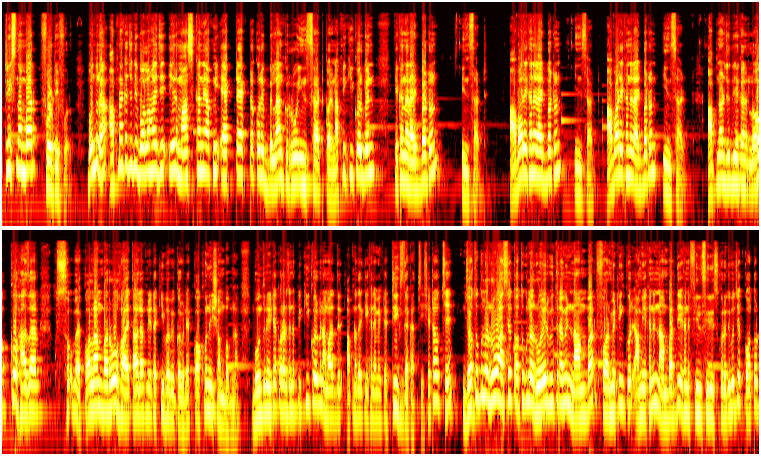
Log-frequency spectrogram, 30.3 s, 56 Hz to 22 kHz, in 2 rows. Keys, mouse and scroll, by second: 3.6-4.8 scroll down 1, 4.8-7.8 scroll down 1, 7.8 scroll down 1, 7.9 right click, 9.1 click, 10.2 right click, 11.3 click, 12.2 right click, 13.3 click, 13.9 click, 14.9 ctrl+z, 15.4 ctrl+z, 15.9 ctrl+z, 16.8 ctrl+z, 17.7 click, 21.2 click, 24.2 click, 24.9 click, 25.3 click, 26.1 click, 27.0 click, 27.6 click, 28.1 click, 28.7 click, 29.6-30.2 drag.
